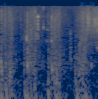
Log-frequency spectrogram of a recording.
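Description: A magical horse gallops in a video game, its hooves giving a faint, quick clip-clop of three or four soft beats over a low mechanical rumble.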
